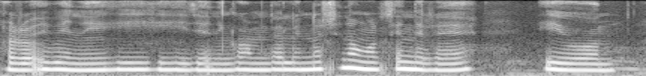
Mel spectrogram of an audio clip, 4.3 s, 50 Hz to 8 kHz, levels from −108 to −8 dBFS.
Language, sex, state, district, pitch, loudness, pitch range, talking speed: Chakma, female, Tripura, Unakoti, 225 Hz, -14 LUFS, 210-230 Hz, 165 wpm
